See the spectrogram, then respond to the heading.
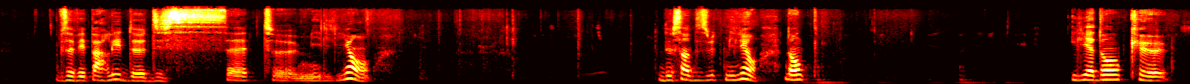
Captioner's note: speaking French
